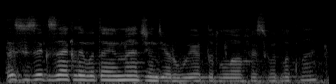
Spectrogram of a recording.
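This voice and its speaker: A woman's voice: mid-range voice, steady tone, fast, noisy background, lightly acted. An actress playing a hard, defiant young female Soviet sniper in a war game, terse in her speech. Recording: music under the voice. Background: music.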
